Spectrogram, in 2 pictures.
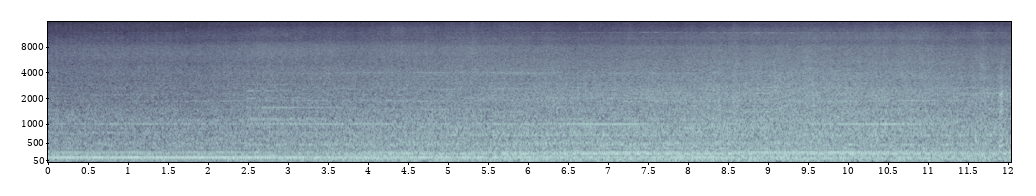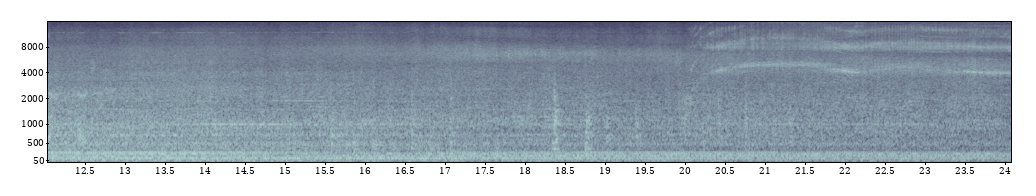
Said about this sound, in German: Ein polnischer Mähdrescher aus den 1980er Jahren, ein Bison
